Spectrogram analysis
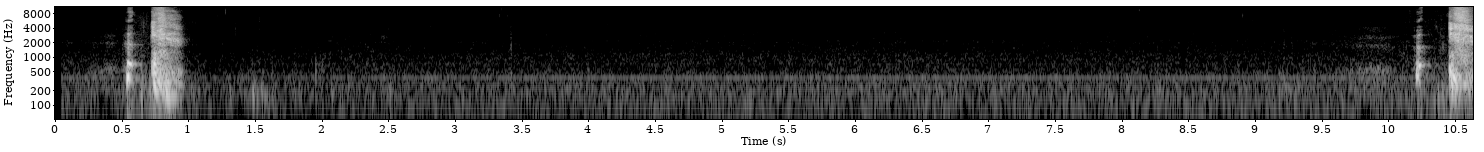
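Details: Two forceful, wet-sounding sneezes, one near the start and a stronger one at the end, separated by a quiet stretch, from a slim woman with deliberately induced allergies, sneezes growing stronger and messy; allergy sneezing.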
